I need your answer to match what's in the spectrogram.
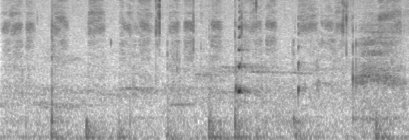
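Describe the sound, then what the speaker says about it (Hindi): Chalk or marker taps and scratches on a board during an economics lesson, quiet and intermittent strokes with short gaps between them. "इसको मैं नीचे लिख देता हूं"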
